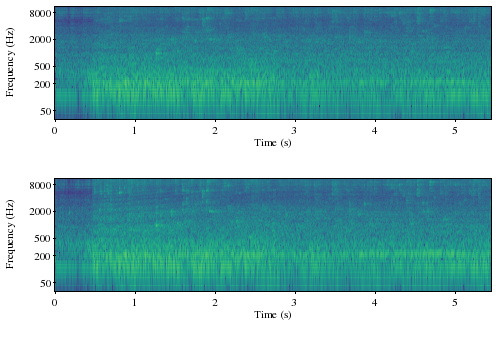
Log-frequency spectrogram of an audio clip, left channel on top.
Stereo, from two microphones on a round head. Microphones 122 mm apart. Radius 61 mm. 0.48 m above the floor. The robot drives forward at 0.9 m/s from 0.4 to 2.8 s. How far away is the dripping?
About 0.9 m.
